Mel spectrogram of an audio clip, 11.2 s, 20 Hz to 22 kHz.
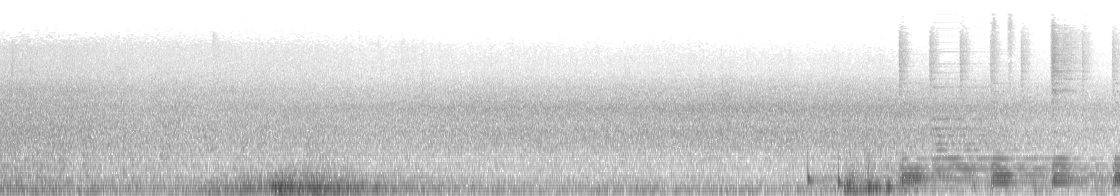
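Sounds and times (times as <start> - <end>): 
heavy rain pouring: 0.0 - 11.1
low rolling thunder: 1.9 - 5.1, 8.1 - 10.5.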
